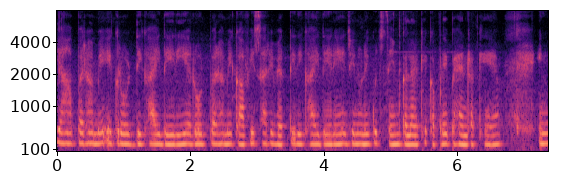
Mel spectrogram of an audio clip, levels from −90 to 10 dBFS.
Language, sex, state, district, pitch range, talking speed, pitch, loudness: Hindi, female, Chhattisgarh, Raigarh, 205-215 Hz, 235 wpm, 210 Hz, -15 LUFS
